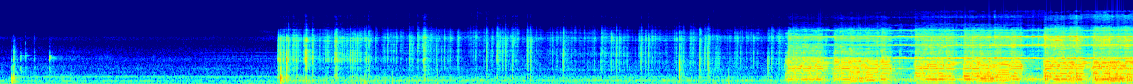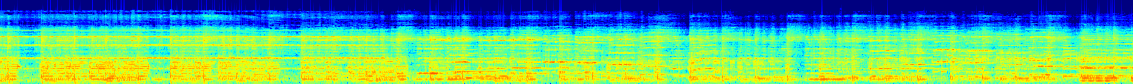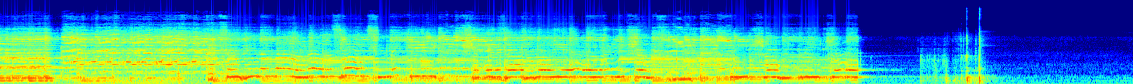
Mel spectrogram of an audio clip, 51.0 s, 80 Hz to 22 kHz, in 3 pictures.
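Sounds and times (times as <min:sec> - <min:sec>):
vinyl stylus crackle and ticks: 0:04.2 - 0:26.7
music with guitar: 0:11.8 - 0:47.0.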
